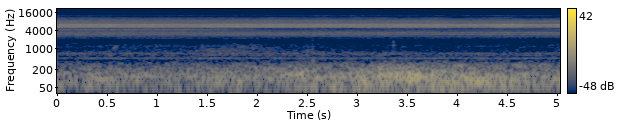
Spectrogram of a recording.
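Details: Summer cicadas sing as a dense, level, high-pitched shrill hum without breaks, over noticeable low rumble that rises briefly near the middle-end.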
